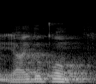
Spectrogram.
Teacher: عین وسط حلق سے نکالیں گے، دال کاف باریک ہے، میم ساکن پہ اظہار شفوی ہے.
